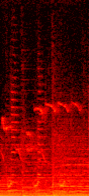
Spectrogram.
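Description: Goose at a park lake calling over steady background noise, a dense harmonic honking that runs through the short stretch without a clear break.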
